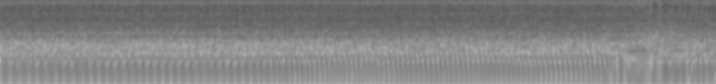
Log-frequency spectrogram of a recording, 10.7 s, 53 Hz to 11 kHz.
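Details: Craftsman LT2000 lawn tractor repowered with a Briggs 20HP Intek V-twin, owner suspects a blown gasket on the right cylinder. After about 10 minutes running: smooth, steady drone, brief note change near the end, no misses or knocks, no smoke. Normal running.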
